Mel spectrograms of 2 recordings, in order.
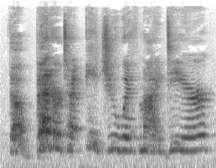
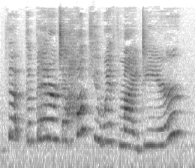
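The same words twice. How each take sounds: First: Louder, back down from the high act; menacing wolf. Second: Quick, much higher sweet granny voice; fake granny voice. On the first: Acted. Wolf revealing himself to Red, louder and menacing. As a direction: let the real wolf out before the pounce. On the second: Wolf in Granny's bed still pretending, high and quick. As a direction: keep up the high granny act.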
